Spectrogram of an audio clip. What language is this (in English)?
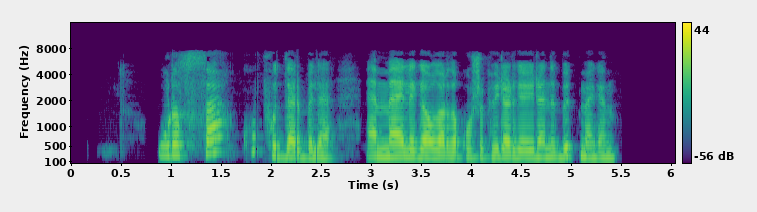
Bashkir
